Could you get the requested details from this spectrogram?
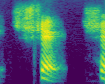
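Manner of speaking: "Sh, Sh" said as a soft, hushed sh hiss; "Sh" as a quiet sh; sh sound. Shown as a demonstration. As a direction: model the Turkish ş as English sh. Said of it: "cara membacanya sama seperti bahasa, eh, Indonesia itu S Y".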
